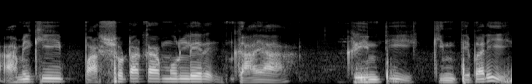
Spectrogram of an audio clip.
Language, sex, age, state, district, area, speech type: Bengali, male, 30-45, West Bengal, Alipurduar, rural, read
